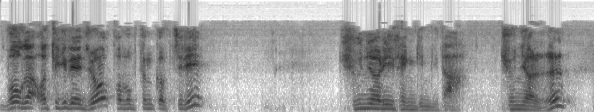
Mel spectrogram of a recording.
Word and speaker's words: 균열: 걸 잊어먹는 경우가 많은데 거북 귀자를 균열이라고 할 때는 균이라고 읽습니다.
